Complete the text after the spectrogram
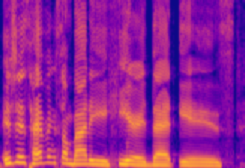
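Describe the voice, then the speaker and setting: A woman hosting a podcast with a hoarse, worn-out voice, chatting in an upbeat, giggly, slangy way. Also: mid-range voice, expressive, a little slow, dry recording, clean studio sound. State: hoarse, losing her voice. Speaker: podcast host. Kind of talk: casual interview chat.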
